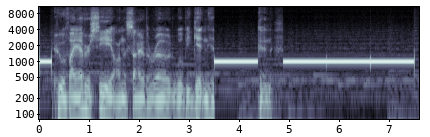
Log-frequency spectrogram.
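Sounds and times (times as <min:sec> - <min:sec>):
long steady beep: 0:00.0 - 0:00.3, 0:03.5 - 0:07.5
speech: 0:00.3 - 0:03.5, 0:04.4 - 0:05.0.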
